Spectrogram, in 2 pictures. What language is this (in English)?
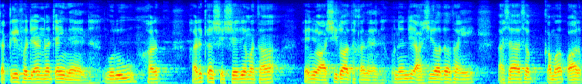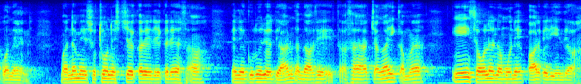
Sindhi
